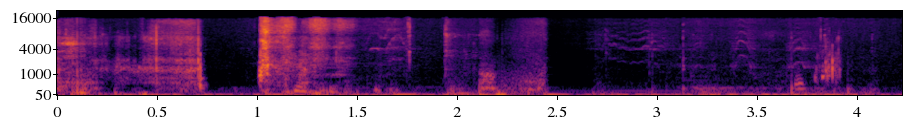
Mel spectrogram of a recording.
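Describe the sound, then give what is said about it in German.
Muffled swallowing picked up by a microphone pressed against the throat: several scratchy, rubbing bursts with short gaps between them, and no one speaking. “Du kannst dein Mikrofon so, ähm, so an deinen Hals ranmachen und dann hört man das vielleicht.”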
